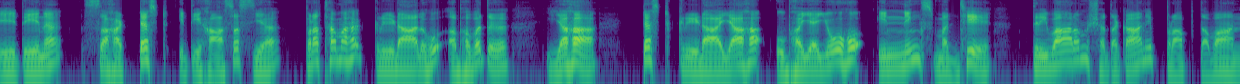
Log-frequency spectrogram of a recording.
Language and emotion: Sanskrit, neutral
